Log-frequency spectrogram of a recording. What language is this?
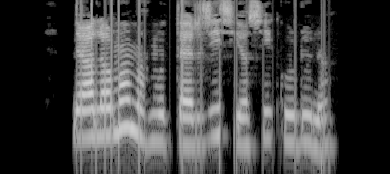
Pashto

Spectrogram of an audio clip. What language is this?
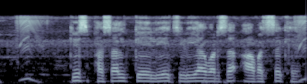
Hindi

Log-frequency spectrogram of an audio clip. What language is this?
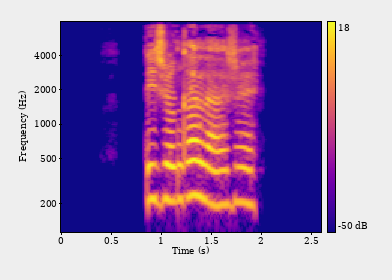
Mokpwe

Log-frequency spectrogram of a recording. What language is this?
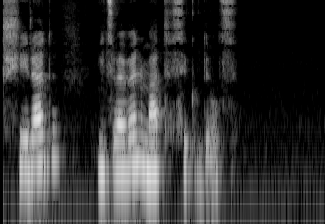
Georgian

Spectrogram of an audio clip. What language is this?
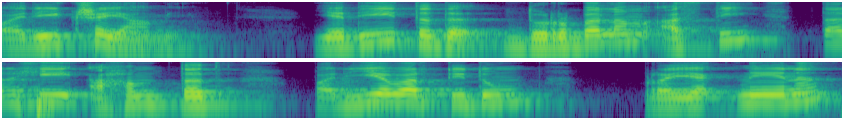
Sanskrit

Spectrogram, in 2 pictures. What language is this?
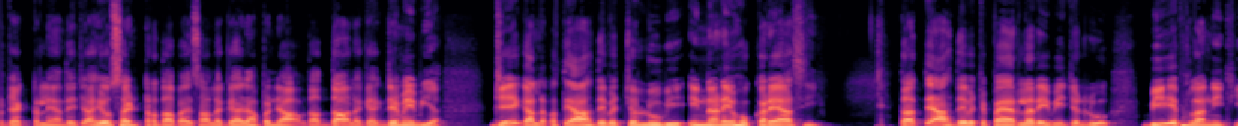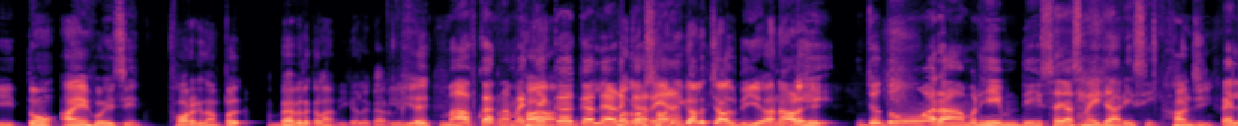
Punjabi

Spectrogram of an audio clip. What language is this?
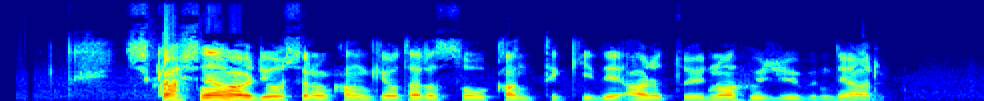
Japanese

